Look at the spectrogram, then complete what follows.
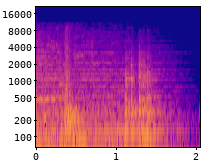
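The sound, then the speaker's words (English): A heavy baseball signed by David Price is dropped onto a new computer, giving a dull thunk followed by a second knock a moment later, over a steady background hiss with no talking. “Dang, that's heavy. Baseball. Listen to that thing. You could bang someone over the head with that. I'm going to drop it on my new computer.”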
